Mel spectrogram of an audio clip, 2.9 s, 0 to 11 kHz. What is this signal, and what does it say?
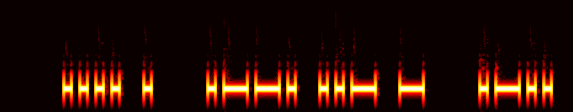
Morse code, heard as a keyed tone, about 30 wpm, 700 Hz. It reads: HE PUT L
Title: Sentences from Top 1000 Words - Review Part 3 - 30wpm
